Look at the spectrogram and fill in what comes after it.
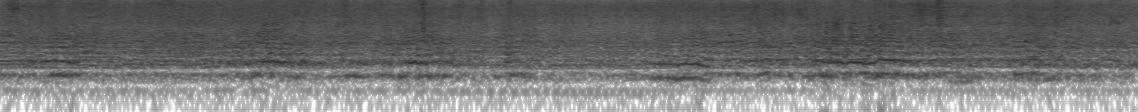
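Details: Honeybee colony taking a large orientation flight once the sun emerges after a cold period: steady mass humming, punctuated every second or two by a close bee's buzz sweeping up or down in pitch.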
